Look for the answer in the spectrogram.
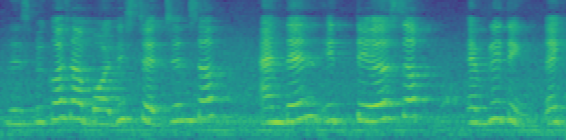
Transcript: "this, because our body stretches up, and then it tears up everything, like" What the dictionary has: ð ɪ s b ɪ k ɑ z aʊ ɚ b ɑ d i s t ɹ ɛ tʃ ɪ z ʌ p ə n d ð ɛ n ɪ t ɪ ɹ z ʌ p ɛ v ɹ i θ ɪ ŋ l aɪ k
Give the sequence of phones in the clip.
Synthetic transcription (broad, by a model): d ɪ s b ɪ k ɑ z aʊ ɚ b ɑ d i s t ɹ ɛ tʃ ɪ s ʌ p ə n d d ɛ n ɪ t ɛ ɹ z ʌ p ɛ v ɹ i t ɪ ŋ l aɪ k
